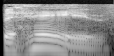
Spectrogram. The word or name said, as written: behave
